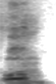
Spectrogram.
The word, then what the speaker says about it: Om: then what about om why it is pronounced as um is beyond all rules and that is why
